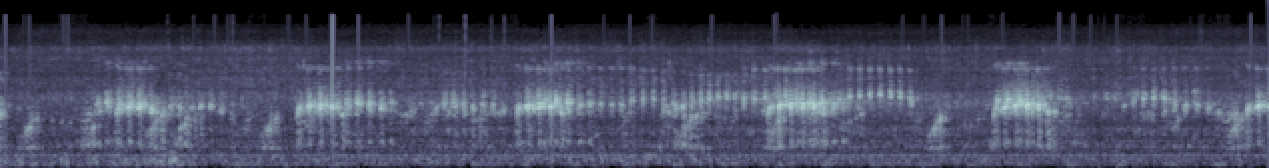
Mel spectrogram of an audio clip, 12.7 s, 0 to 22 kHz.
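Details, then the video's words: Frogs at a pond by night giving pulsed, trilling croaks in distinct bursts about every two and a half seconds, quieter chatter filling the gaps between. "1 Stunde Froschkonzert. Frosch Geräusche quaken. Frösche Geräusche Konzert"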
